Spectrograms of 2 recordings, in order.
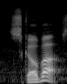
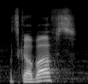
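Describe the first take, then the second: First: 'Let's go' is said fast and blends into 'sco'. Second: Both words of 'let's go' are said separately.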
